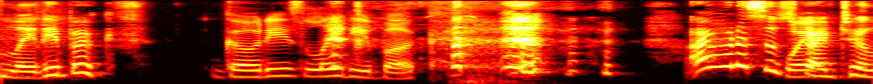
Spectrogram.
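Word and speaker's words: Godey: on Halloween published in I don't know if it's goatees or goddy's lady book I think it's probably goatee how is this spelled g-o-d-e-y yeah it sounds like goatee I feel like Gotti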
